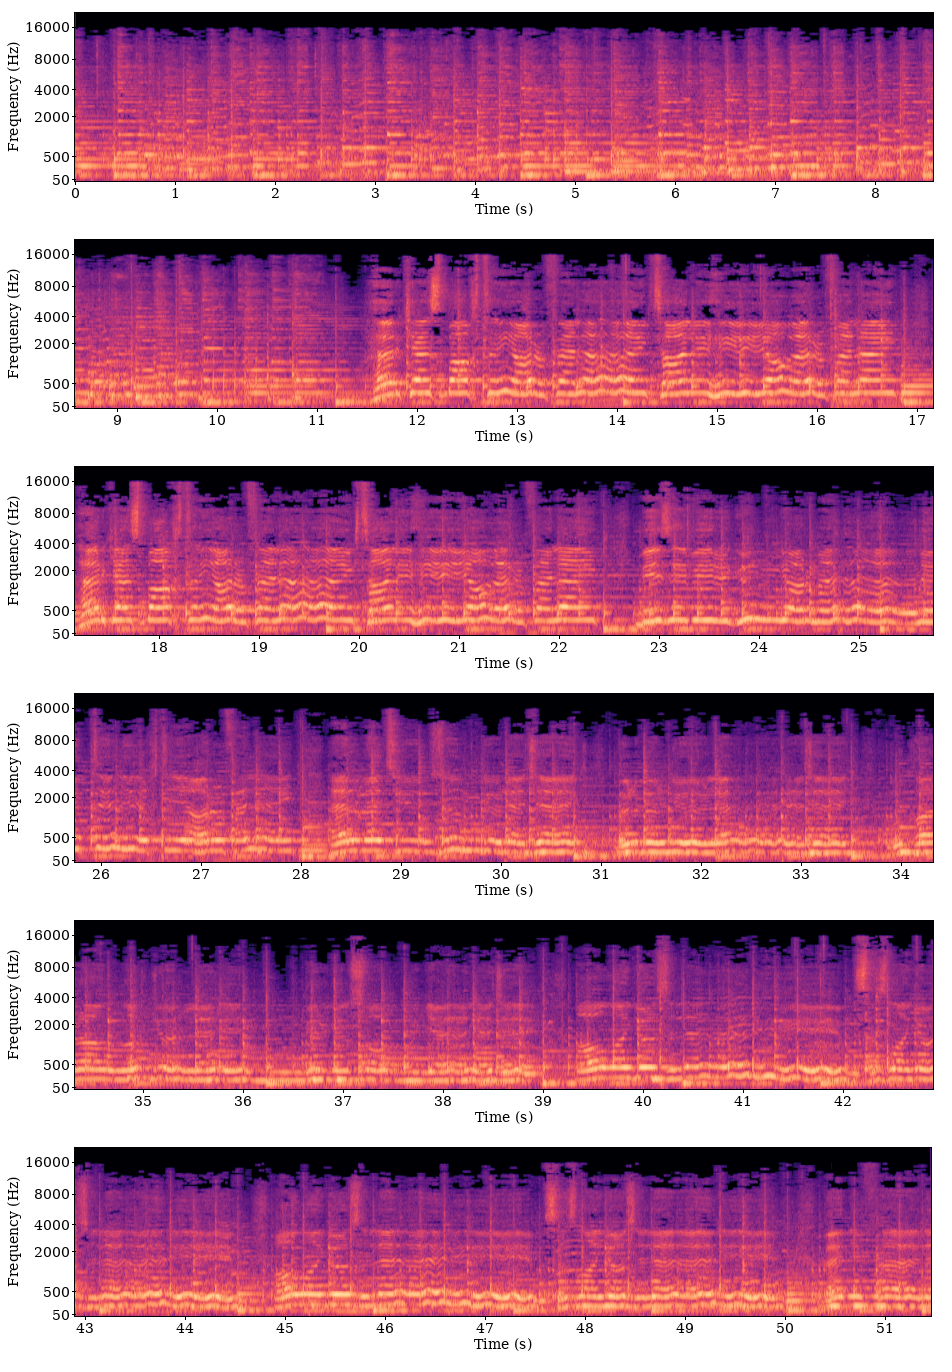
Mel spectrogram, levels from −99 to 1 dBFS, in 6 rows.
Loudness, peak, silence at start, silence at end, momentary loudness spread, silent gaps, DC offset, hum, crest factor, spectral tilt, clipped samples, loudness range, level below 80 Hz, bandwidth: -17 LUFS; -2 dBFS; 0 s; 0 s; 6 LU; none; under 0.1%; none; 14 dB; -5.5 dB/octave; under 0.1%; 4 LU; -46 dBFS; 16 kHz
